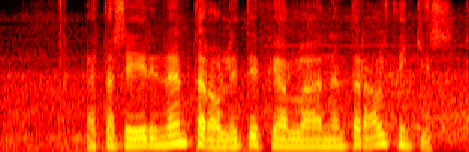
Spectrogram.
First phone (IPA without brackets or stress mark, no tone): θ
